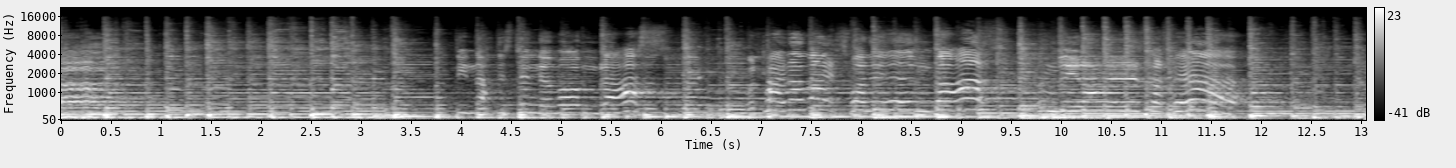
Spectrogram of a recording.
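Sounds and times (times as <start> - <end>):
strummed acoustic guitars: 0.0 - 13.0.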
